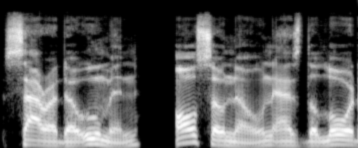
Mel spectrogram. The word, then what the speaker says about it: Saradomin: Saridomomen, pronounced Sariduman, also known as the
